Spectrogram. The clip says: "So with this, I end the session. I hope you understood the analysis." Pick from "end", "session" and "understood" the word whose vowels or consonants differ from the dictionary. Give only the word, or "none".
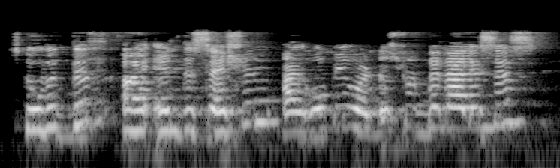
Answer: none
